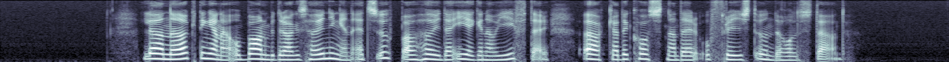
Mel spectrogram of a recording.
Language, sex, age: Swedish, female, 29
